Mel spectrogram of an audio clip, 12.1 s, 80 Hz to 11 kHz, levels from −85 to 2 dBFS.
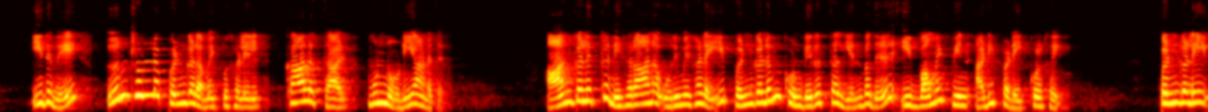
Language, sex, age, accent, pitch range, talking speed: Tamil, female, 20-39, native, 220-335 Hz, 80 wpm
